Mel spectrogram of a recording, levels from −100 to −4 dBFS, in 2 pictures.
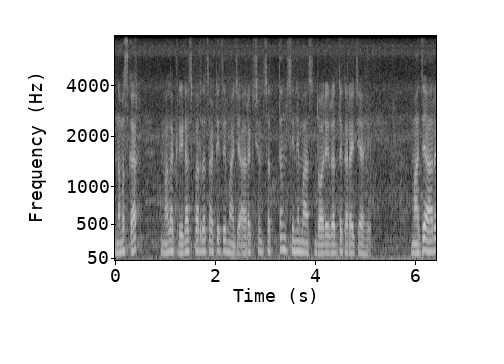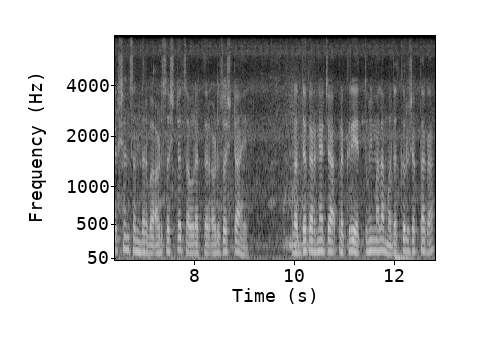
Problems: none marked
